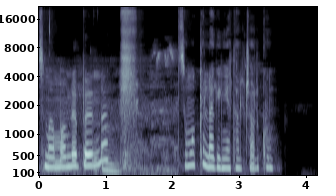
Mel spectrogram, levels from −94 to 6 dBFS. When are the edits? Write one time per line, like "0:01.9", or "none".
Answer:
0:02.1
